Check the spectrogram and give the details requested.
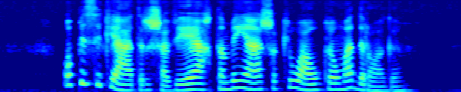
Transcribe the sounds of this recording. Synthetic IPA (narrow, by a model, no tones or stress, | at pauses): ʊpisikiat̪ɾɐʃaviɛɾt̪ɐ̃mbẽj̃aʃɐkɪʊawkʊɛũmɐd̪ɾɔɡɐ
